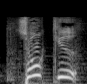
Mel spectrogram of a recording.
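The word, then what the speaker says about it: 蹴球: こちらのタイトルは、サッカーは、蹴る球、昇級と読むんですけど、など、スポーツ競技名の漢字表記一覧という風になっていて、ダダンと出てます。今のも全部含まれております。サッカーは昇級。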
